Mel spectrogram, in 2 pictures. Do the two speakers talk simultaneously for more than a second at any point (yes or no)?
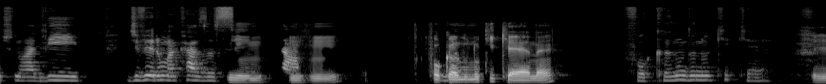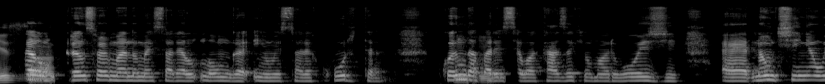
no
